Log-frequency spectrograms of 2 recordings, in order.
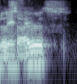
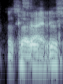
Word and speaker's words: Osiris: Something Osiris. Osiris.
